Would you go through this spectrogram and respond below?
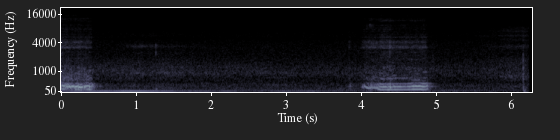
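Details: Dog snoring, reportedly even while awake: two low, rattling snores about four seconds apart with quiet breathing between; snoring.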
